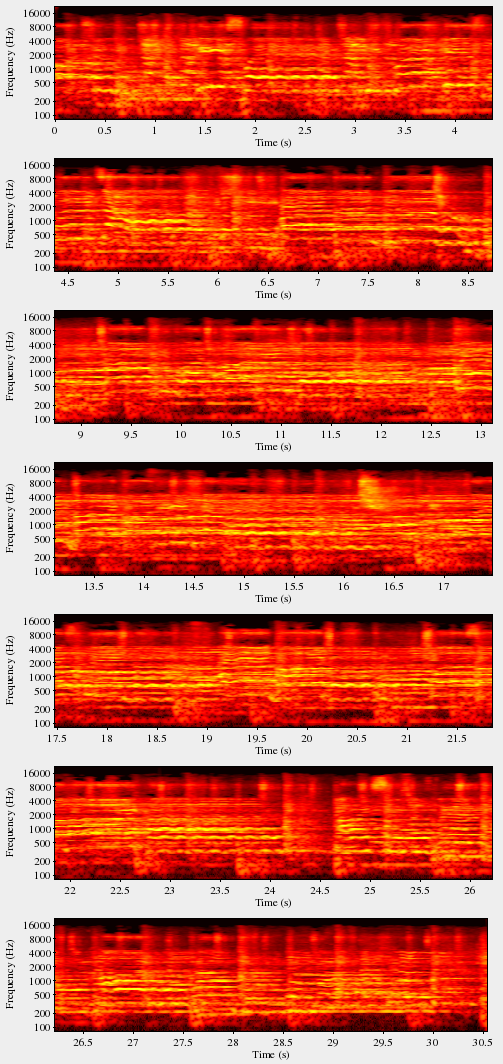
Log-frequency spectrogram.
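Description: A mixed men's and women's a cappella group singing a pop-rock song in close harmony into microphones, with no instruments. There is one brief drop in loudness about three-quarters of the way through.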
